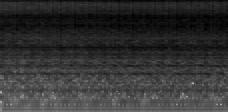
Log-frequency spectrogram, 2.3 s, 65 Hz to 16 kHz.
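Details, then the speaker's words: Renault 1.9 diesel, first start after rebuild, run briefly without coolant and with no exhaust fitted (catalyst removed); even, very quiet diesel clatter at steady idle with no knocks or hunting. Normal idle. "jak widzicie pracuje z o.o to oczywiście jest bez płynu zaraz gasimy Patrzymy czy nie ma wycieków ale jak widzicie idzie bardzo bardzo równiutko bardzo cicho"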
